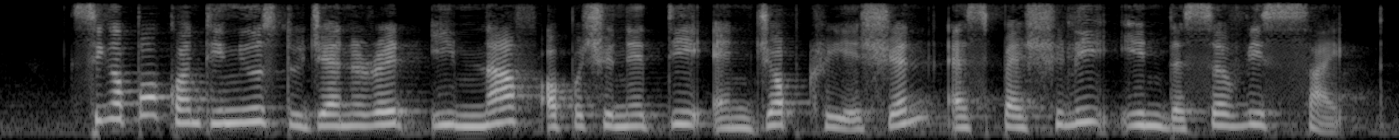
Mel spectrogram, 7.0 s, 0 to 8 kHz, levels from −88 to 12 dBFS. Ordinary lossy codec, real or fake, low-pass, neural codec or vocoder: none; fake; 7.2 kHz; codec, 16 kHz in and 24 kHz out, 1 kbps, XY-Tokenizer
